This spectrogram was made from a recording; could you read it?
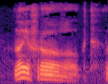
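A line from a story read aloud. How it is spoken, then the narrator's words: Young man's sigh. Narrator (Russian): вздохнул первый экспедитор, молоденький зауряд-прапорщик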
